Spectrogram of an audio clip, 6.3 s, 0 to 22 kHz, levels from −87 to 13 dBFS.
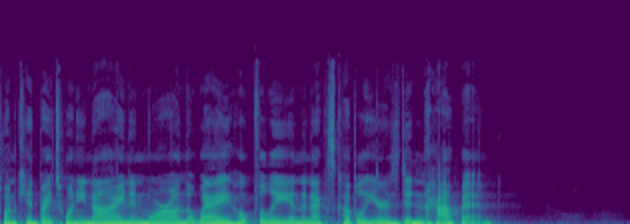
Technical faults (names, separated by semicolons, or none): none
